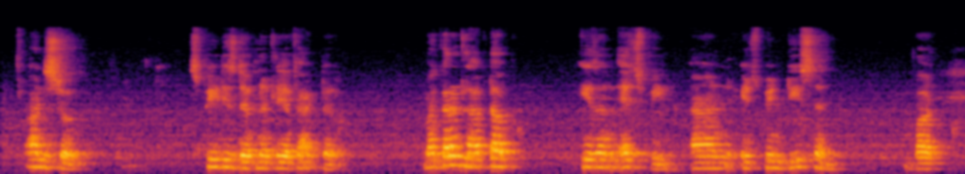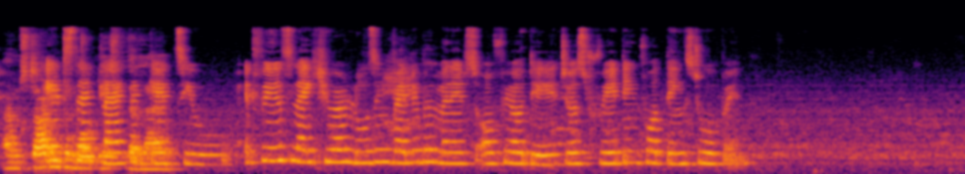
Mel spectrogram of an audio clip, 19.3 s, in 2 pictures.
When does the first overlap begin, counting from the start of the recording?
10 s

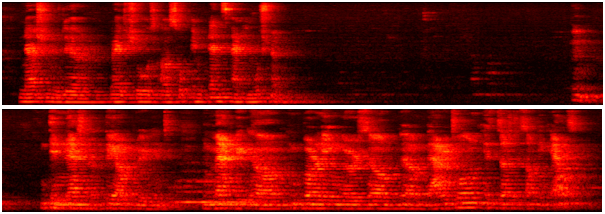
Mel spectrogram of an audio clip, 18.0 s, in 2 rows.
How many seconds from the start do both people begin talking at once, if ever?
none

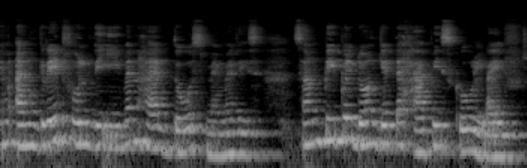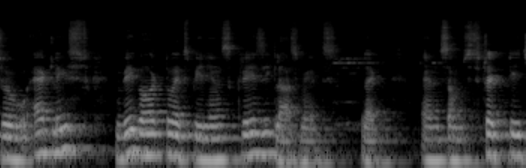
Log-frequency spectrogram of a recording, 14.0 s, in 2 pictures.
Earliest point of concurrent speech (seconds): none

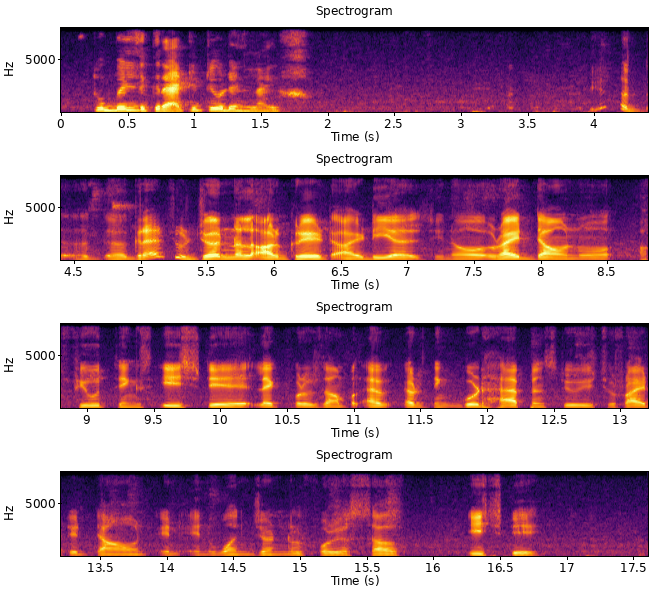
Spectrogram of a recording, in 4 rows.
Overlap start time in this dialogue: none

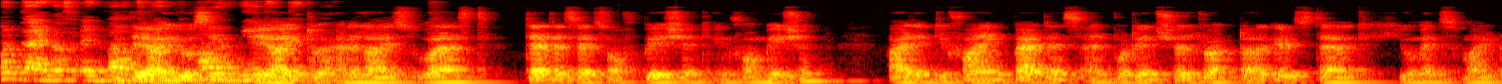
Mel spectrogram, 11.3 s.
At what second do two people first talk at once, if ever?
1 s

